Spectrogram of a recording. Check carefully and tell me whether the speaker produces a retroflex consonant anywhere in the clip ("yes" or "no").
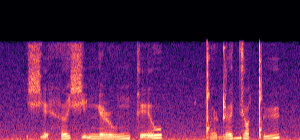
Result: yes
